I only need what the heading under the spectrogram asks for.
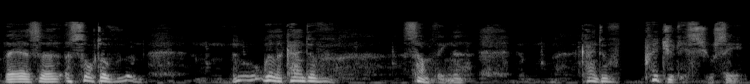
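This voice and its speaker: Fussy, swooping British letting agent. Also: male voice, medium pitch, sing-song, slow, pauses often, darkish tone. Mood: evasive, uneasy. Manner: hesitant, rambling, obliging. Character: fussy, evasive male small-town letting agent, eager to please. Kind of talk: radio drama acting. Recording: dull lo-fi radio drama recording.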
